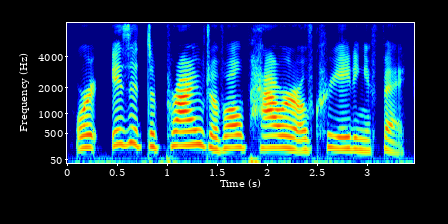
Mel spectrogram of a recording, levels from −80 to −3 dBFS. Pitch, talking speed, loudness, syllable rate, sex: 225 Hz, 175 wpm, -20 LUFS, 4.7 syllables/s, female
